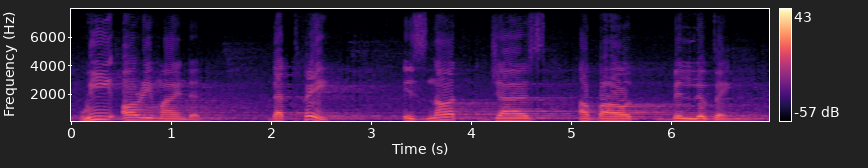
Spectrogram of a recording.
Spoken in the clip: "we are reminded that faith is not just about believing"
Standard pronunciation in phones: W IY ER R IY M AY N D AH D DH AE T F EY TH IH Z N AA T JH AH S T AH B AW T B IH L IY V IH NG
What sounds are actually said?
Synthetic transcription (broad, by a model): W IY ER R IY M AY N D AH D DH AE T F EY T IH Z N AA T JH AH S T AH B AW T B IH L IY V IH NG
